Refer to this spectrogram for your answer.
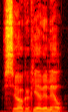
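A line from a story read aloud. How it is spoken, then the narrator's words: Menacing question. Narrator (Russian): грозно спросил Верзилу Холмогоров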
